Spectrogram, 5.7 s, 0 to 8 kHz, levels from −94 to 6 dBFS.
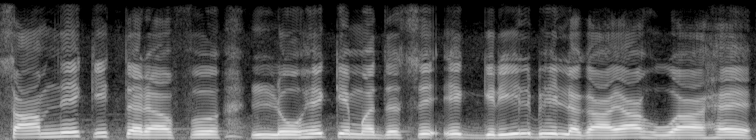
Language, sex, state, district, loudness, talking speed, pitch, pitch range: Hindi, male, Jharkhand, Garhwa, -10 LUFS, 135 wpm, 175 Hz, 165-190 Hz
